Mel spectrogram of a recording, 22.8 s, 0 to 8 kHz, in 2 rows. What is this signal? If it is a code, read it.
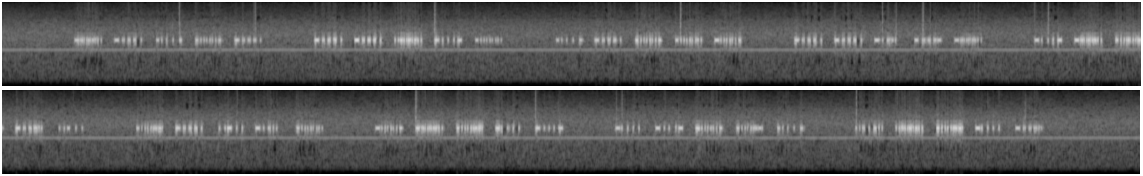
Hellschreiber (Feld-Hell, 122.5 baud), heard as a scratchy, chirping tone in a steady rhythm, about 1950 Hz, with radio static, fading and a steady whistle near 1360 Hz. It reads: EFVOP FPZHC VPOCD FFKAE WEQRY GPTKC DEGLN LMDGV XZGLR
